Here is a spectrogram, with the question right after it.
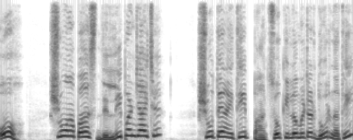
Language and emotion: Gujarati, surprised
